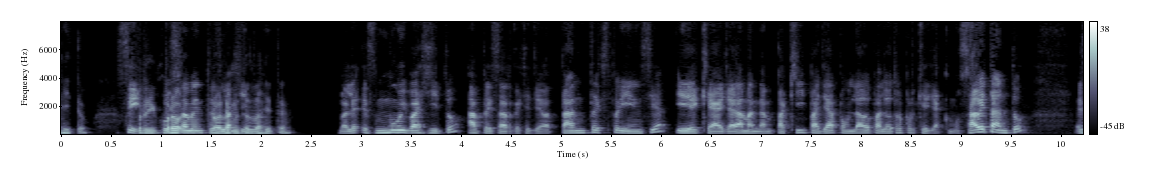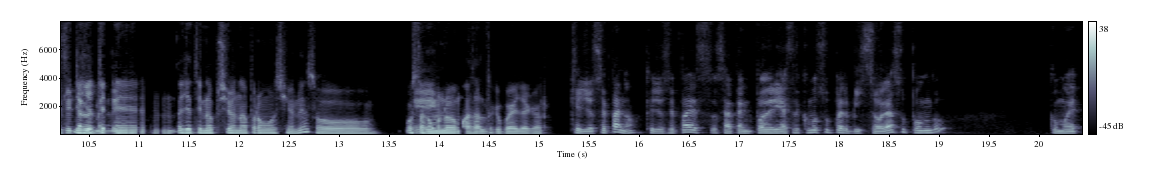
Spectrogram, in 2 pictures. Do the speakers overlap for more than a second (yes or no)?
yes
